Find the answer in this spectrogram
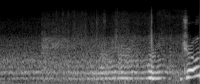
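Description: Honeybees buzzing around an open hive in a steady hum at one pitch.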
